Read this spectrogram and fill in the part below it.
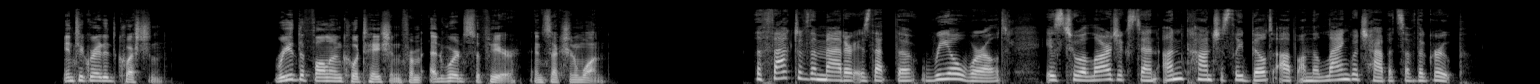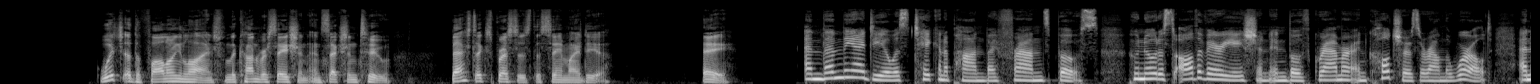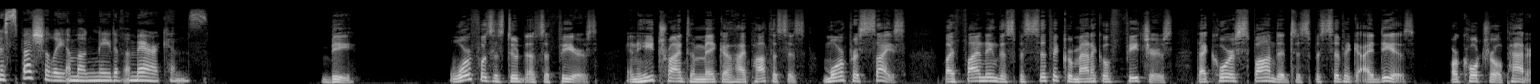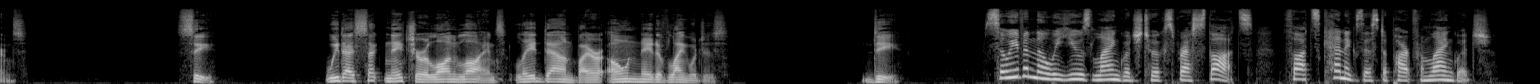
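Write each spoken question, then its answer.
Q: Which of the following lines from the conversation in section 2 best expresses the same idea?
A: C: We dissect nature along lines laid down by our own native languages.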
